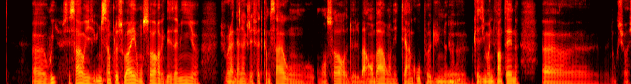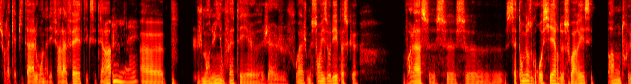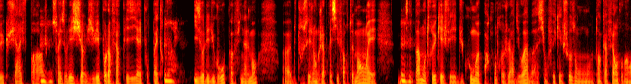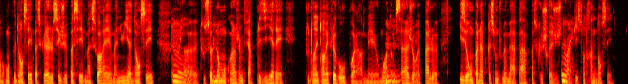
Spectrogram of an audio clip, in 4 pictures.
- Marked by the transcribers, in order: drawn out: "heu"; other background noise; throat clearing
- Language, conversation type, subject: French, advice, Comment puis-je me sentir moins isolé(e) lors des soirées et des fêtes ?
